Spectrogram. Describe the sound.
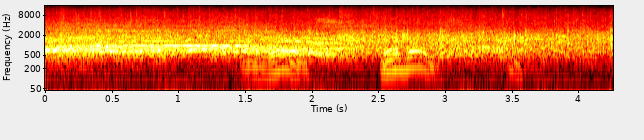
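A studio audience claps loudly and steadily throughout, a dense wash of applause with a few voices rising briefly from the crowd, applauding Stephen Colbert.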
